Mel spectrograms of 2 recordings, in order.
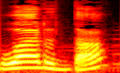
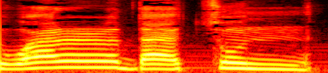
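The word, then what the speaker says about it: وردة: Alors, vu que ça signifie warda, ça finit par un tsa qui est muet. Warda. Si on ne veut pas qu'il soit muet, on va venir mettre harakat. Des fois, on trouve muet. Alors, dans la lecture, on va dire warda. Mais si on trouve, par exemple, que le tsa, il y a des harakat sur tsa, là, ça va signifier wardatun. Ça, tu te rappelles de ça?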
